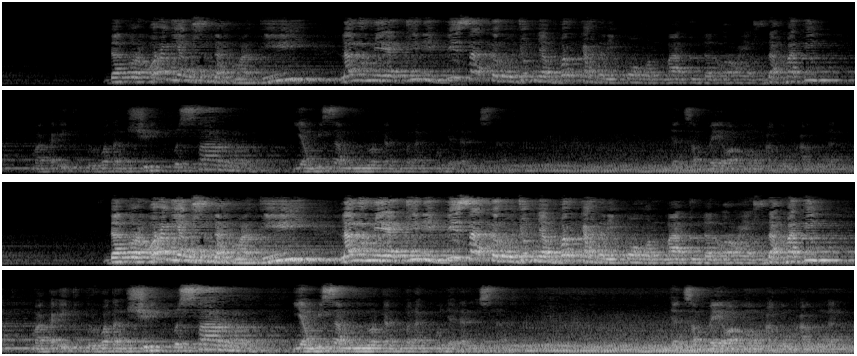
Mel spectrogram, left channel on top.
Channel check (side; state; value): left; quieter; 13.1 dB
